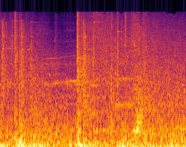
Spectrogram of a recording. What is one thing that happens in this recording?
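A fire explosion roars.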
